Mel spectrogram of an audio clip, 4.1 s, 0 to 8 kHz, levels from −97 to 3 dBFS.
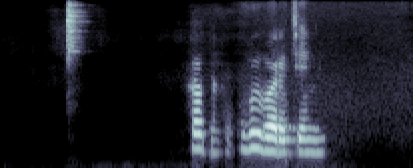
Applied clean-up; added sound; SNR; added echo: neural mask model Resemble Enhance denoiser.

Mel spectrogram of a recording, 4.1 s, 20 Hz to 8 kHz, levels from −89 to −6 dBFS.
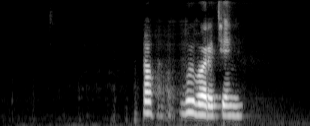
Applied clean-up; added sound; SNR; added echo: neural mask model DeepFilterNet 3.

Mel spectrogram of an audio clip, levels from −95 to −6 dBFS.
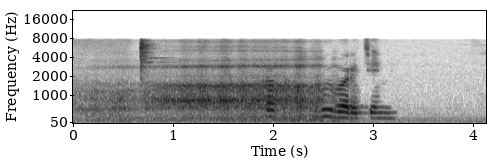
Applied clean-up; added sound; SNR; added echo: none; Breathing + Cutlery, silverware; 0 dB; none.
